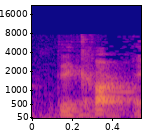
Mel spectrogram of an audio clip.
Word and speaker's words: Descartes: See, modern thinking of understanding is like a, you know, the old philosopher René Descartes. How do you say it? I'm terrible with those French words. Descartes, thank you.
